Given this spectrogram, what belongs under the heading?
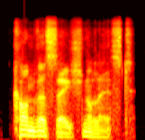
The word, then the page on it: conversationalist: British English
